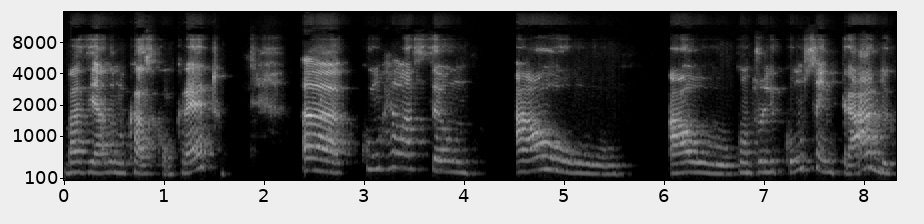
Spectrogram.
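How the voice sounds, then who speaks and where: Bright and sharp in tone, a woman speaks very slowly at a fairly high pitch with lively intonation in a room with audible echo. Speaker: law professor. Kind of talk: lecture.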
